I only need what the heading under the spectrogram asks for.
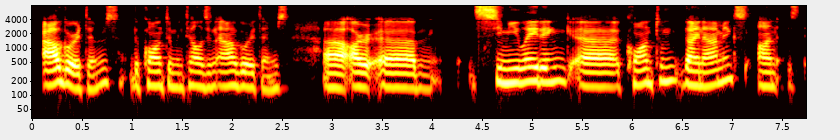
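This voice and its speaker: A man presenting a prepared startup pitch over a video call, explaining methodically and answering his own questions. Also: warm tone.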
